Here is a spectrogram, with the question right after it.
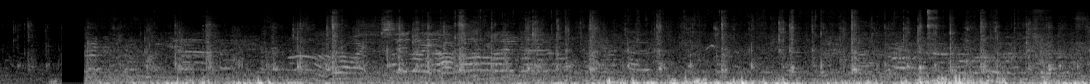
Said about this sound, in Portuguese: Cavalos passando, estamos na frente do Stamford Bridge.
